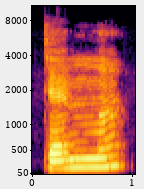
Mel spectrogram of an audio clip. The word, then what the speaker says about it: thème: H is also silent in words with TH. Thus, TH is pronounced like T. Examples of this are mathématique, mathématique, thème, T.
